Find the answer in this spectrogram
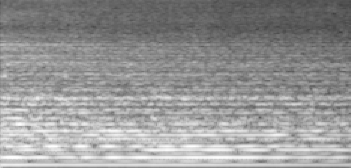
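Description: Closing bars of a Christian pop ballad: a held instrumental chord over a softly pulsing low note, slowly fading out.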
